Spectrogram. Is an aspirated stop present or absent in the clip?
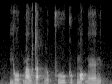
present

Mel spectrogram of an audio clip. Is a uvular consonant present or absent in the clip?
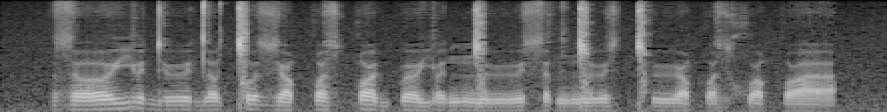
present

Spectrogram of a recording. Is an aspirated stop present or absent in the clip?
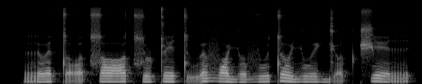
absent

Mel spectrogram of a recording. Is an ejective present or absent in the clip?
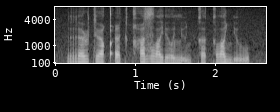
present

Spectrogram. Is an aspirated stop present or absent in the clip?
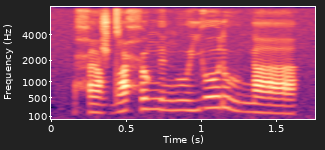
absent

